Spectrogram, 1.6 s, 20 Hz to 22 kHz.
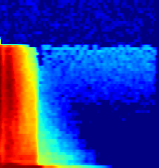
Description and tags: Hardstyle Kick Sylenth1 02 ROOTNOTE F2
kick, harder, drum, hard, edm, bass, hell, distorted, styles, kickdrum, hardcore, hardstyle, clip, distortion, headhunterz, harhamusic, hex, harhamedia, shores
